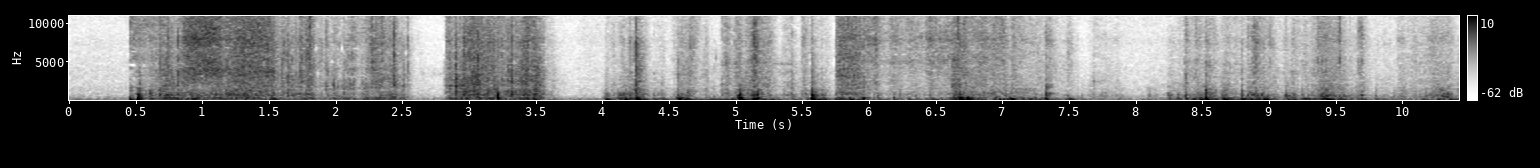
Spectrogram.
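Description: Plastic packaging and a cardboard box being handled and pulled about: several bursts of crinkling and rustling, with sharp crackles and knocks in between.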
